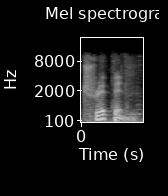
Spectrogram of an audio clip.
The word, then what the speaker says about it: tripping: So they started talking about girls, and he mentioned that this girl started tripping. Trippin'. Tripping. So to trip. Right. As you notice, it's trippin'. It doesn't have the G at the end, which isn't really grammatically correct, but that's kind of the way it's pronounced.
